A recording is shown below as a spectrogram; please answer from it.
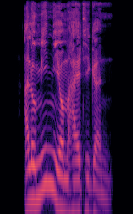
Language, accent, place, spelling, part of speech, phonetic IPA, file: German, Germany, Berlin, aluminiumhaltigen, adjective, [aluˈmiːni̯ʊmˌhaltɪɡn̩], De-aluminiumhaltigen.ogg
- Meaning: inflection of aluminiumhaltig: 1. strong genitive masculine/neuter singular 2. weak/mixed genitive/dative all-gender singular 3. strong/weak/mixed accusative masculine singular 4. strong dative plural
